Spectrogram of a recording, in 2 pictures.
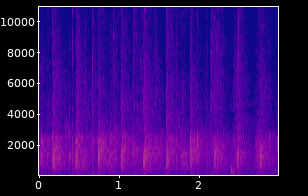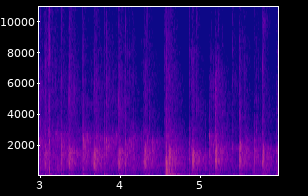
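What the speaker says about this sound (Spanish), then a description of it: "Aplaude a Jesús por lo menos." A church congregation at a celebration service applauds, with many hands clapping in a loose, pulsing rhythm and a few sharper claps standing out near the listener.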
